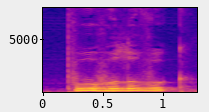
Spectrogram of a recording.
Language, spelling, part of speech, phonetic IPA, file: Ukrainian, пуголовок, noun, [ˈpuɦɔɫɔwɔk], Uk-пуголовок.ogg
- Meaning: tadpole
